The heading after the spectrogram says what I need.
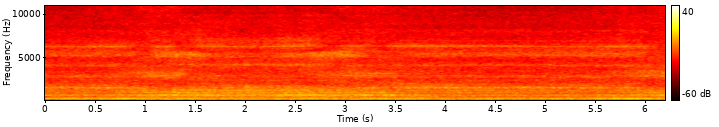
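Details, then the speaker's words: Rebuilt Hoover Elite 600 upright vacuum, built from parts of several Elites, with a new 7 amp, 20-blade-fan motor in place of the original 6 amp: a steady, even whoosh with a smooth fan tone and no rattle, scrape or wavering. Running healthy and fairly quiet. "very nice runs very smooth it's fairly quiet this new 7 amp motor with the 20 blade fan almost sounds like the original 6 amp that was in this"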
